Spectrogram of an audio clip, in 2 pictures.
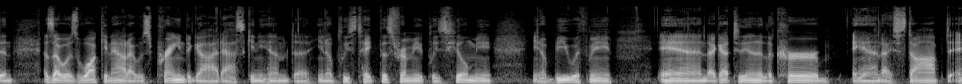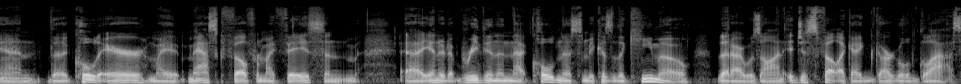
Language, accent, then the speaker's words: English; Midwest, United States; moved away as an adult; I'm a Midwesterner.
